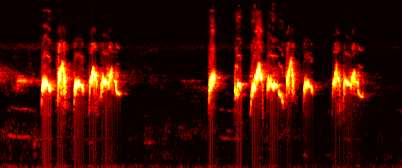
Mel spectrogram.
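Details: Red-whiskered bulbul singing to call a rival: two rapid, bubbly phrases of five or six bright, warbling notes each, with a brief pause between them in a quiet setting.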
